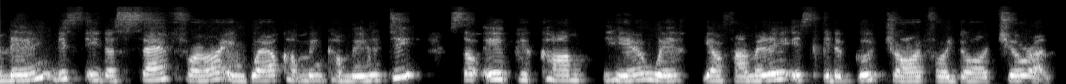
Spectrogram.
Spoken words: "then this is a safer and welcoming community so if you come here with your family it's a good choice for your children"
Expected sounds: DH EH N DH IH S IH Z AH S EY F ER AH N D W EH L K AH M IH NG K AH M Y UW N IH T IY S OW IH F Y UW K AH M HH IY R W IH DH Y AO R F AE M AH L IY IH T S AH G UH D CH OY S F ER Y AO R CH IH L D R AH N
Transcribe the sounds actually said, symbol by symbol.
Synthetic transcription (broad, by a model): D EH N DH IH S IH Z AH S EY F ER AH N W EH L K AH M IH NG K AH M Y UW N IH T IY S OW IH F Y UW K AH M HH IY R W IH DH Y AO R F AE M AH L IY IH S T AH G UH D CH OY F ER Y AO CH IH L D R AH N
